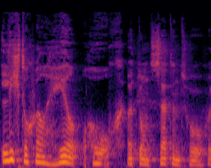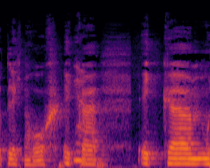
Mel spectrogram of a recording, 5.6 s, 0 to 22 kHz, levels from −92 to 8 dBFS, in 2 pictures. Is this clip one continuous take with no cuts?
no; 3 cuts; at 1.8 s, 3.2 s, 4.6 s

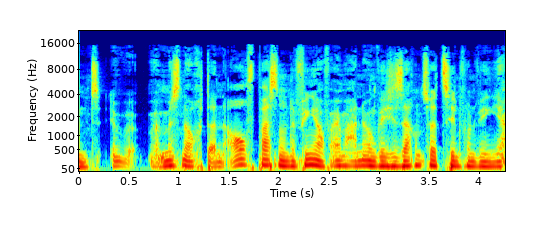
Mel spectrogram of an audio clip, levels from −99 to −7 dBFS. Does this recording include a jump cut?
no; 0 cuts

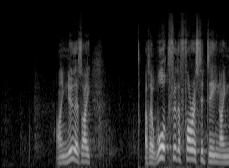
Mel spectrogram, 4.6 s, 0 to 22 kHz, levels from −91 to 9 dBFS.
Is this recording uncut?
yes; 0 cuts

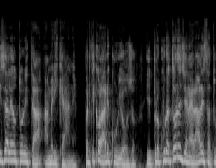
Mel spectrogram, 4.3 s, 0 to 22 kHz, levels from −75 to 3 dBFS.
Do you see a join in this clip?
yes; 1 cut; at 2.8 s

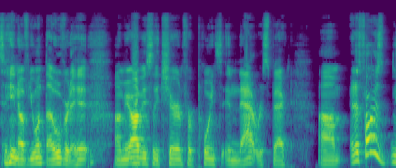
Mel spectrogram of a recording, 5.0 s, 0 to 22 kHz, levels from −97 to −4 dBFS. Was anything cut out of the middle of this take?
no; 0 cuts

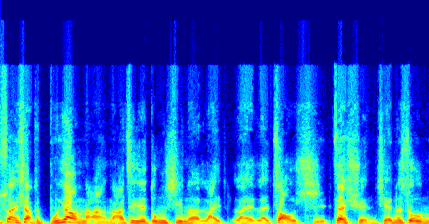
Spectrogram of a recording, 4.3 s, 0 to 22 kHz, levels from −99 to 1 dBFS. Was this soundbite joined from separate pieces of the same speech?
yes; 1 cut; at 3.3 s

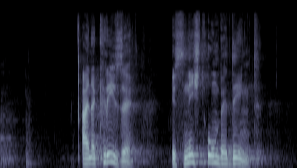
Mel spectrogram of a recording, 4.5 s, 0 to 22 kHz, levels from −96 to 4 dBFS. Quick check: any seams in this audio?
no; 0 cuts

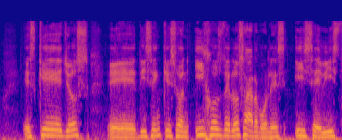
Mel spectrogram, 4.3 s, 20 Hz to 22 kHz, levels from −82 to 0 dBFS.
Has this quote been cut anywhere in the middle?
no; 0 cuts

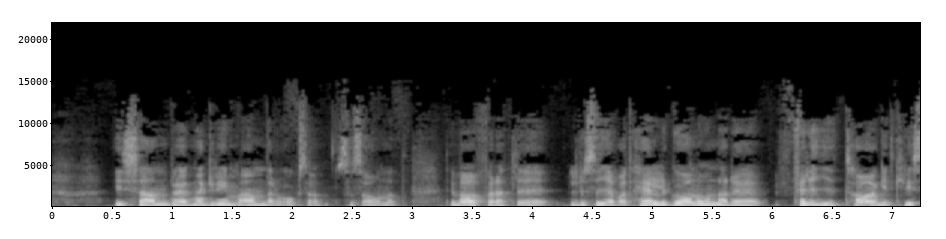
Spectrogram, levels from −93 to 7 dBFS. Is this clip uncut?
no; 1 cut; at 6.0 s

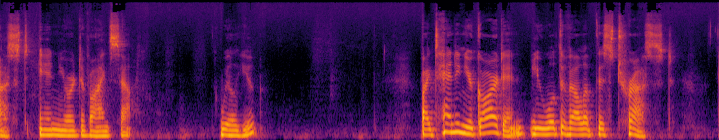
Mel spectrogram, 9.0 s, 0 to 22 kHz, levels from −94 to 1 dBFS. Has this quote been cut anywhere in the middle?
no; 0 cuts

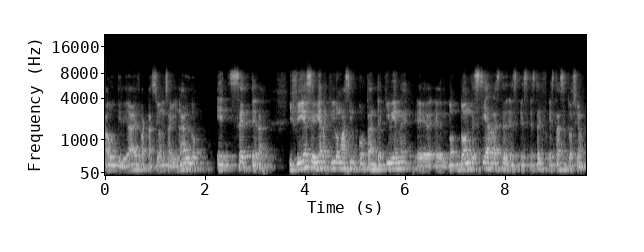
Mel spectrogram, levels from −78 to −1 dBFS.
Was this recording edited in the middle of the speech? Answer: no; 0 cuts

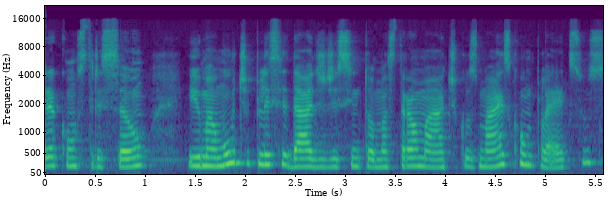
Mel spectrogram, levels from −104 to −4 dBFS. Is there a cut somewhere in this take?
no; 0 cuts

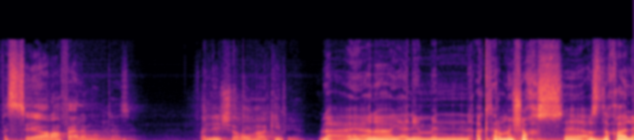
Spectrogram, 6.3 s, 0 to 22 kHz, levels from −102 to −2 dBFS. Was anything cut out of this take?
yes; 1 cut; at 2.8 s

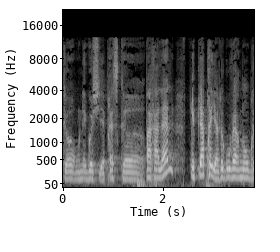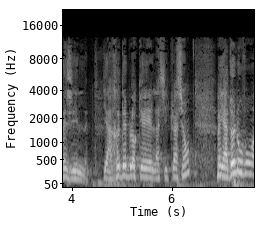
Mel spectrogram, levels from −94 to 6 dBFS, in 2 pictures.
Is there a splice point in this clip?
yes; 4 cuts; at 1.6 s, 2.4 s, 3.1 s, 4.6 s

